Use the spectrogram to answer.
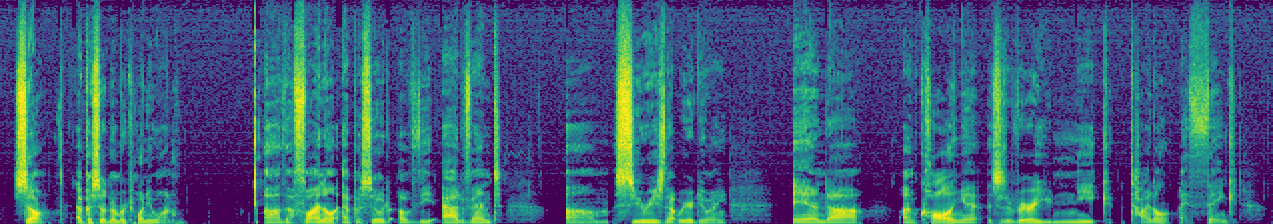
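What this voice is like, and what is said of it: Worn-out, strained voice. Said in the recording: “my voice, I don't know what's wrong with it... I feel like my voice is very weird today... my voice is like done. So if I sound weird,”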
